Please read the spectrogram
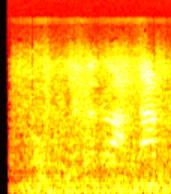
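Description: Children's voices and passenger chatter inside a train carriage, over the low steady rumble of the standing train.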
